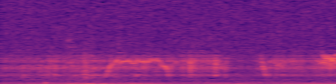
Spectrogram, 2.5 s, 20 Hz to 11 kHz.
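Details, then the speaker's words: Canadian Crosley Model F-5 radio during capacitor replacement: a thin, wavering whistle drifts up and down over the station audio while tuning; suspected heterodyne from IF output (nominally 455 kHz) feeding back to the IF input, with decoupling capacitors the intended fix. "The frequency between them becomes audible and you hear it that kind of I can't I can't imitate it quite quite right. It's more of a whistly sound, isn't it? That's what we're hearing."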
